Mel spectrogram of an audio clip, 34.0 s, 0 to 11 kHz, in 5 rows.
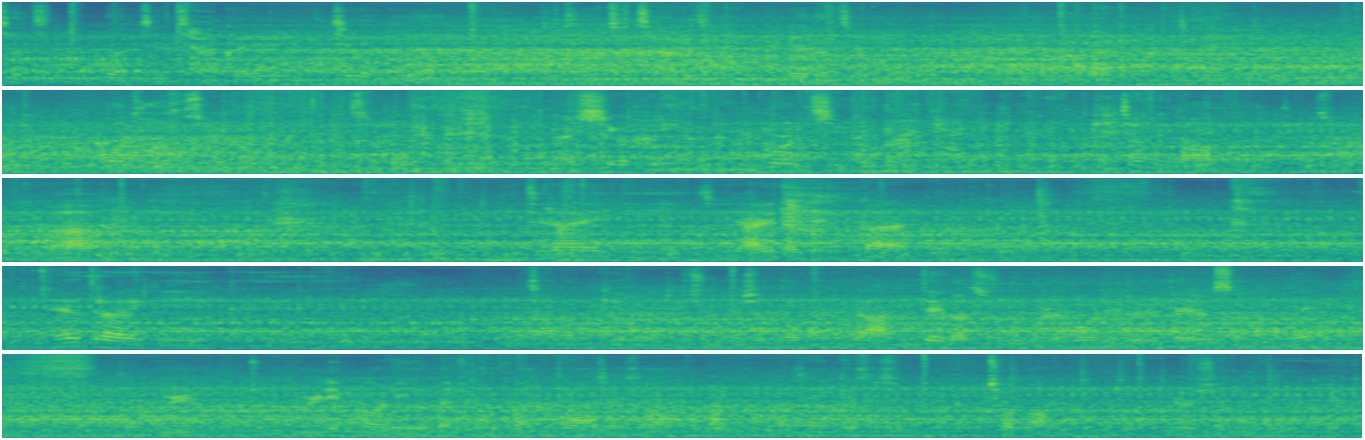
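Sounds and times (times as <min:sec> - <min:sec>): bus engine hum: 0:00.0 - 0:34.0
road noise: 0:00.0 - 0:34.0.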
